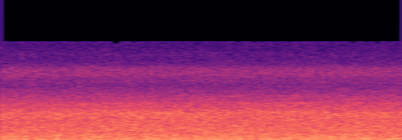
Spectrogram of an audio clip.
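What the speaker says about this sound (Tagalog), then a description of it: "May tubig na umaagos galing sa loob." Water pours steadily out of a hole in a rock face at Wawa Dam, a dense, continuous rushing and splashing that stays loud and close for the whole stretch, with no voices over it.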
